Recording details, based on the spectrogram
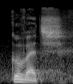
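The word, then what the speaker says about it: Kovács: Et ça devient justement, une espèce de blague dans le livre où ceux qui ne connaissent pas se trompent, l'appellent comme tu as dit Kovacs, alors qu'en réalité ça se prononce Kovacs.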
